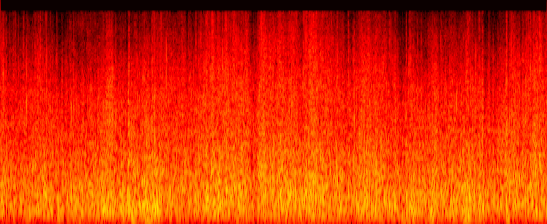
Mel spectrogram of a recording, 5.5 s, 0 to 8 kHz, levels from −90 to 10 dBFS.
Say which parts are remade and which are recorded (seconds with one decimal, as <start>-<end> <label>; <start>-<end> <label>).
0.0-5.5 remade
